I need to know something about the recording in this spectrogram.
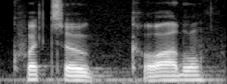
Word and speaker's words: Quetzalcoatl: Quetzalcoatl. I don't know if I pronounced that right.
